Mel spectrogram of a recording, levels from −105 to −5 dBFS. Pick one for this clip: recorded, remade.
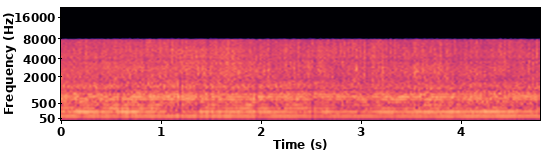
recorded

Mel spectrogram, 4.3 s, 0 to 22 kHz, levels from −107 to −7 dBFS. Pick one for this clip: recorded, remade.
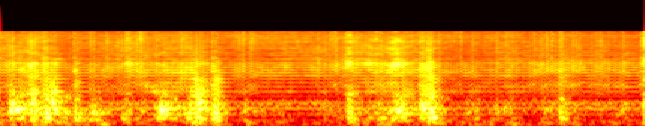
remade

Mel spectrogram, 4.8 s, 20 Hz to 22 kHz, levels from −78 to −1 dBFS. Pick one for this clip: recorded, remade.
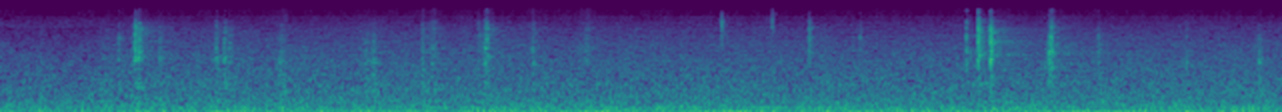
remade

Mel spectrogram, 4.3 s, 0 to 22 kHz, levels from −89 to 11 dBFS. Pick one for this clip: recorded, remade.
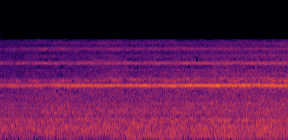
remade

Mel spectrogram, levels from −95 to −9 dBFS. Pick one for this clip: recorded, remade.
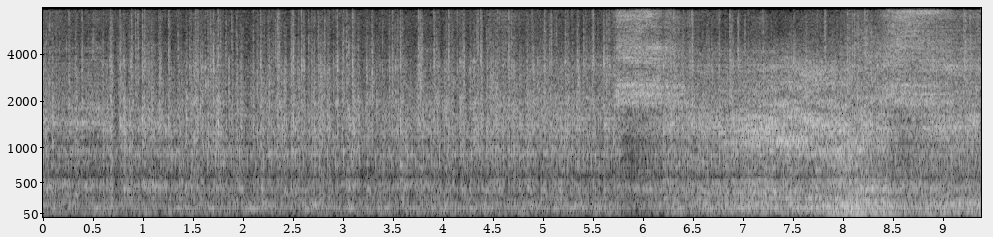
recorded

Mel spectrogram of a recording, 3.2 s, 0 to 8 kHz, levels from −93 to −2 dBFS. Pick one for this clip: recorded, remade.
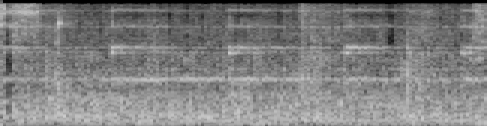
remade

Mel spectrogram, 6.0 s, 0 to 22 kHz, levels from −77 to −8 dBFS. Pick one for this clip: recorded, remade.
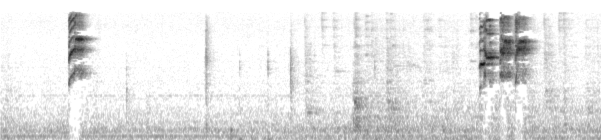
recorded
